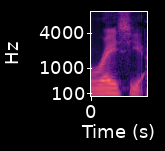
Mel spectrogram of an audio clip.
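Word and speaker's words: Raci: uh nowhere paul racy i think you pronounce his name racy i saw someone say that on twitter paul racey from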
